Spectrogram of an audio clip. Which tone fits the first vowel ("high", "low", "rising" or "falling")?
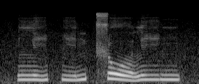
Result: rising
